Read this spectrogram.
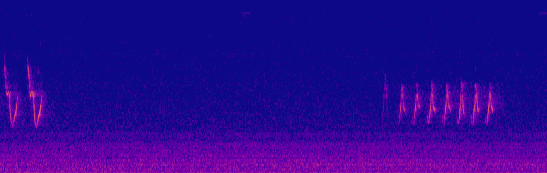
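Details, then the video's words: Nesting pine grosbeak in Sakhalin island's elfin pine forest gives a couple of high, bent chirps, then after a silence a rapid even series of about eight clipped, high notes, with a constant low background hum. "PINE GROSBEAK SONG"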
